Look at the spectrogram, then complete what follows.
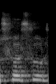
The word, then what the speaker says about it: শ্বশুর: তব বয় ক তক ব ফলা যদি কোন শব্দের প্রথমে বসে তাহলে তার কোন উচ্চারণ হয় না ঠিক আছে তো যেমন শ্বশুর স্বাধীন দেখো তালবস উচ্চারণে ব ফলা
